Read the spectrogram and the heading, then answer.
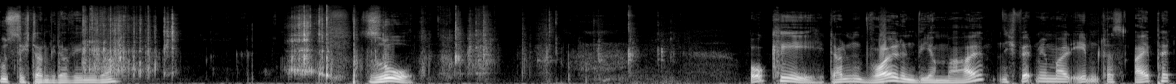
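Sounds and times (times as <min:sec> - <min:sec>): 
speech: 0:00.0 - 0:01.4, 0:03.7 - 0:04.3, 0:07.8 - 0:11.7
taking a sweet from a tin: 0:00.7 - 0:06.8.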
